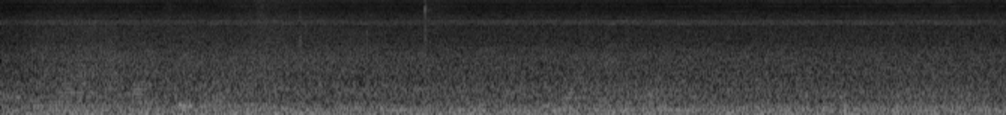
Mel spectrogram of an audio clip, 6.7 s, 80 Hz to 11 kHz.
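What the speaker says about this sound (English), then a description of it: "there's a Qantas F100 taxiing out of the Cobham's terminal" Qantas Fokker 100 airliner taxiing out at Perth airport, a steady broadband engine roar and rumble heard from an indoor viewing platform, constant and moderately loud throughout.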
